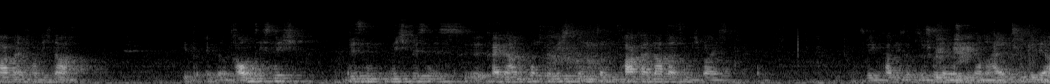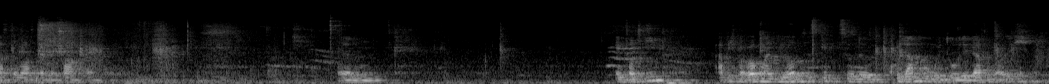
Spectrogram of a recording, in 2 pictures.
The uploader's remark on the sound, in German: Sein authentischer Vortrag am Wochenende. Leider ging das Mikrofon nicht und die Soundqualität ist relativ schlecht und ihr hört meine wunderbare Lache immer wieder haha...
